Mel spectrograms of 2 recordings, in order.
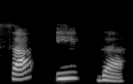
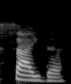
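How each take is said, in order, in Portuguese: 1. O i é claro e forte, é uma sílaba própria. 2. O i é fraco e rápido, deslizando para o a. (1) "Pronunciamos o som do I com clareza, em alto e bom som" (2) "Se o som do I fosse mais fraco e mais rápido"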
